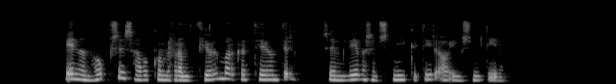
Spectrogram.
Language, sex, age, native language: Icelandic, female, 40-49, Icelandic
